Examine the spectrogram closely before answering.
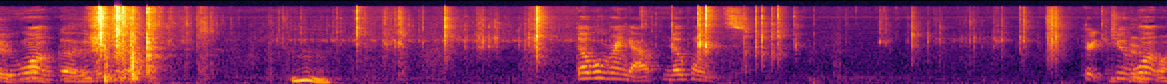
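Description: Small plastic toy parts click and snap.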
